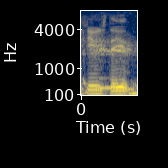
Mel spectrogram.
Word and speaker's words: Daley: James Daley, James Daley.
